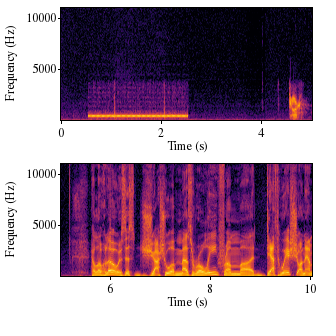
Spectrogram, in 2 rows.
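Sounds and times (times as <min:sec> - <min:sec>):
telephone tone as a number is dialled: 0:00.6 - 0:02.6
speech: 0:05.6 - 0:10.0.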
